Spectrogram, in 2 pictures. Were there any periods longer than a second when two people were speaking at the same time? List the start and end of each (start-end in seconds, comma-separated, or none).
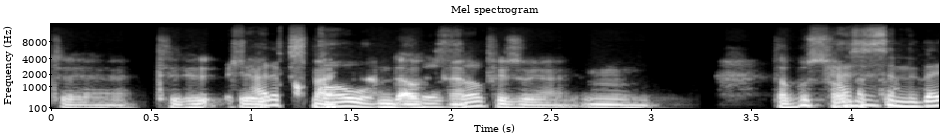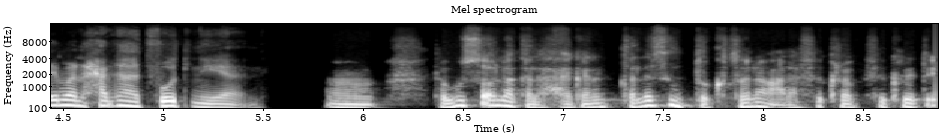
0.9-2.2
